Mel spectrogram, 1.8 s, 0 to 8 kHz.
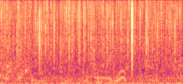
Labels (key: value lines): label: biophony, cascading saw
recorder: SoundTrap 600 or HydroMoth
